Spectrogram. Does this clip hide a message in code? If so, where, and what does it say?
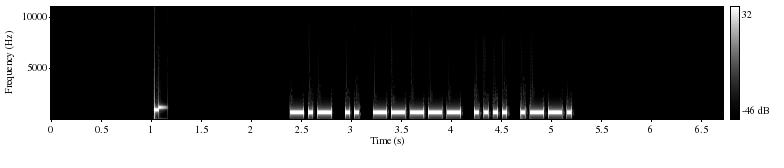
Yes: Morse code from 2.4 to 5.2 s, heard as a keyed tone, about 25 wpm, 700 Hz. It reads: KI0HP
